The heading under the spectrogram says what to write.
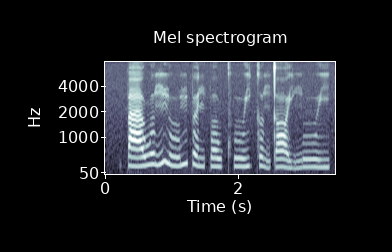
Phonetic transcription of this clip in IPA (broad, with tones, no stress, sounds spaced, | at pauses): p aː˨˥ w ʊ˨˥ ŋ n̪ uː˨˥ m p ɵ˨ n p o˨ w kʰ uː˨˧ j k ʊ˨˩ ŋ t̪ ɔː˨˩ j ŋ uː˨ j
